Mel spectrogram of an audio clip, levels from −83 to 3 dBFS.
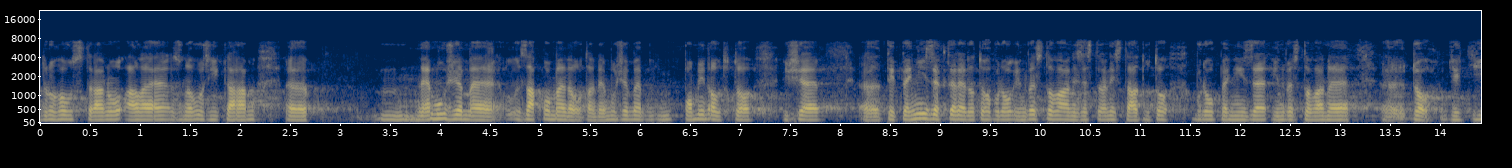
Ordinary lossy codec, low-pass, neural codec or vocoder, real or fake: Opus, 24 kbps; 7.2 kHz; vocoder, 22.05 kHz, 80 mel bands, HiFi-GAN; fake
